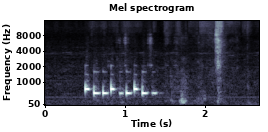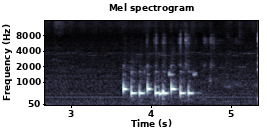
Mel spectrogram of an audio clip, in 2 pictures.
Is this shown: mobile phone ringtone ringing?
yes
